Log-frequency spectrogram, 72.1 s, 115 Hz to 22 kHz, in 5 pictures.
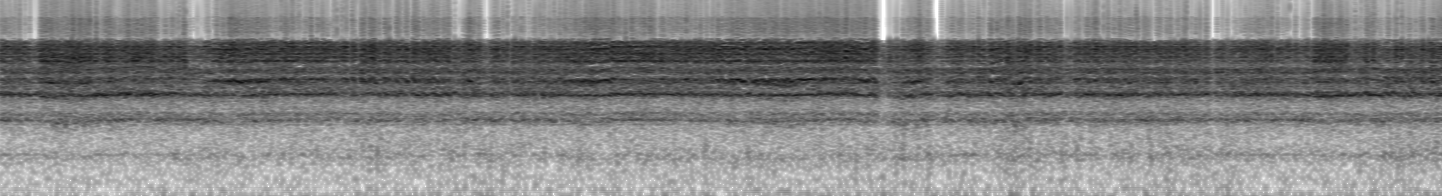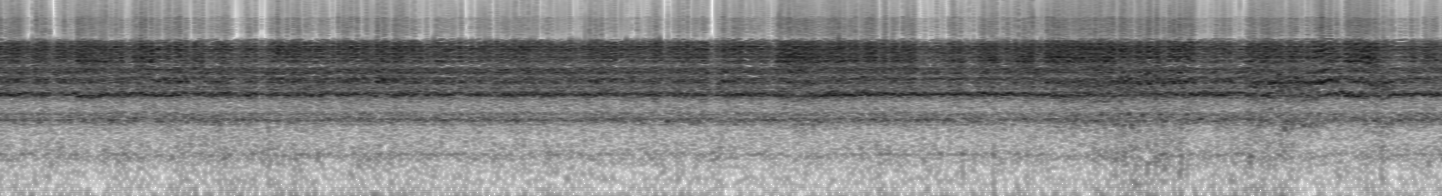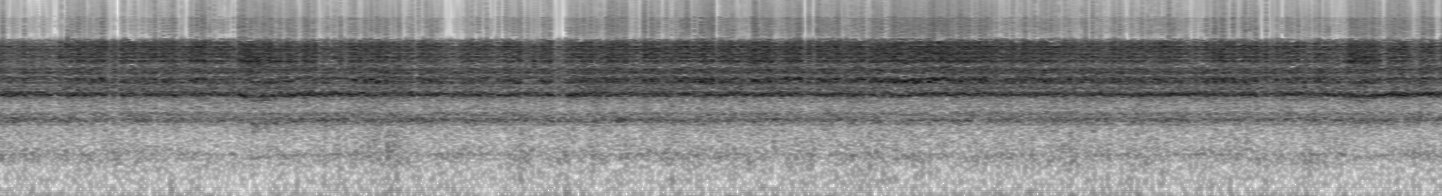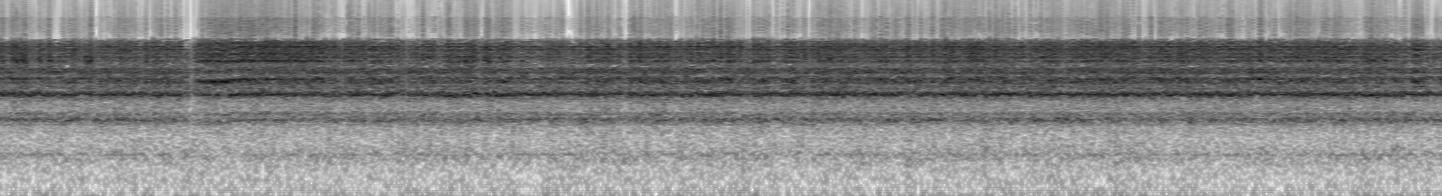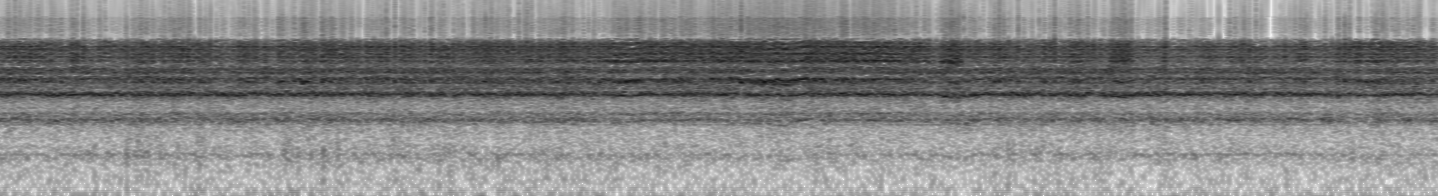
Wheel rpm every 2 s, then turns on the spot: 230, 230, 230, 220, 220, 230, 230, 230, 230, 230, 230, 230, 220, 220, 230, 230, 230, 240, 230, 230, 230, 230, 230, 230, 230, 240, 230, 230, 230, 230, 240, 230, 220, 230, 230, 230.
none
